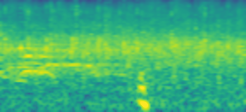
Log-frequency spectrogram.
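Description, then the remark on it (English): An audience at a service claps steadily after an acrostic poem is recited, in a dense, even wash of applause, with faint voices murmuring underneath. “No, don't clap for me.”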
